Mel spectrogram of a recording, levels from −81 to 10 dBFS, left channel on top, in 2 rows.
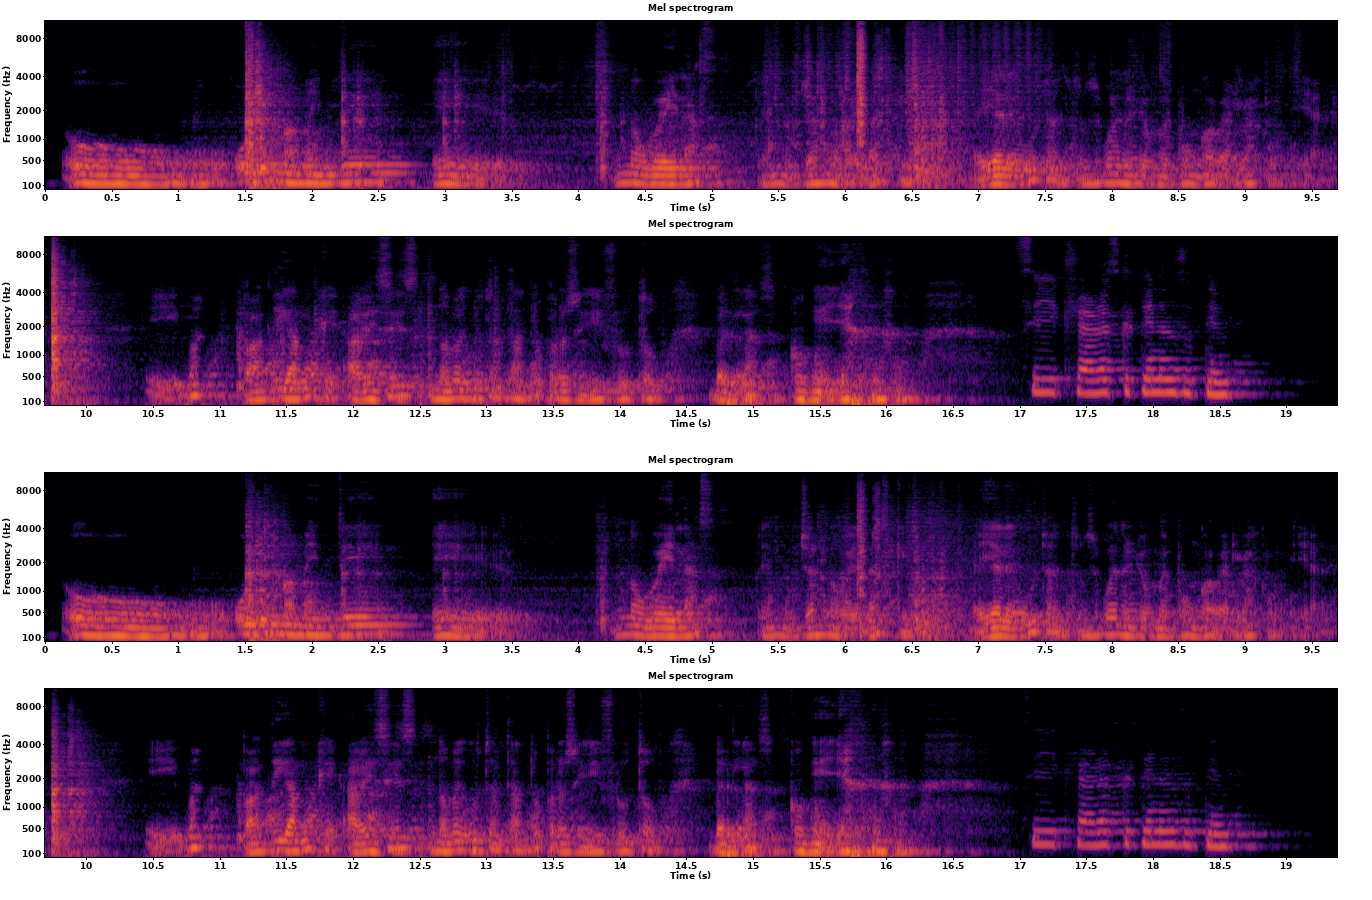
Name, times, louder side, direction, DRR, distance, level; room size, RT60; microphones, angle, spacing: voice 1, 0.1-2.6 2.9-3.5 4.2-5.0 5.3-6.6 6.9-9.5 10.4-10.9 11.2-16.7, equal, 40° right, 5 dB, 4.9 m, -28 dB
sound 1, 1.0-9.4 9.6-13.3, left 4 dB, 60° left, 3.5 m, -35 dB
voice 2, 17.0-18.6, left 3 dB, 75° left, 1 dB, 1.8 m, -32 dB
27.0 x 26.0 x 5.0 m, 0.79 s
head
